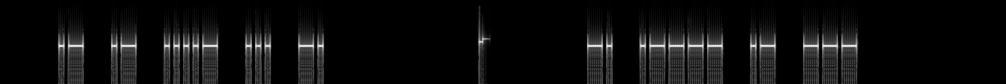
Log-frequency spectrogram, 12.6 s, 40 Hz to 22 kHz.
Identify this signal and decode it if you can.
Morse code, heard as a keyed tone, about 20 wpm, spaced as for 14 wpm, 700 Hz. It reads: AA4SN N1AO
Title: 048 Lesson 9g - Number 4 - Call Signs 20wpm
